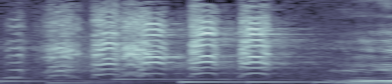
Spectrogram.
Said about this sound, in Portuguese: é a maritaca. Eu fico muito curiosa quando as vejo juntas nas árvores, elas ficam tão eufóricas que parece que elas estão falando algo muito especial entre elas.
